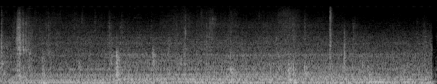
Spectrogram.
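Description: Car cabin sound as the car drives: a steady low engine and road rumble with a few faint clicks and rattles.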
